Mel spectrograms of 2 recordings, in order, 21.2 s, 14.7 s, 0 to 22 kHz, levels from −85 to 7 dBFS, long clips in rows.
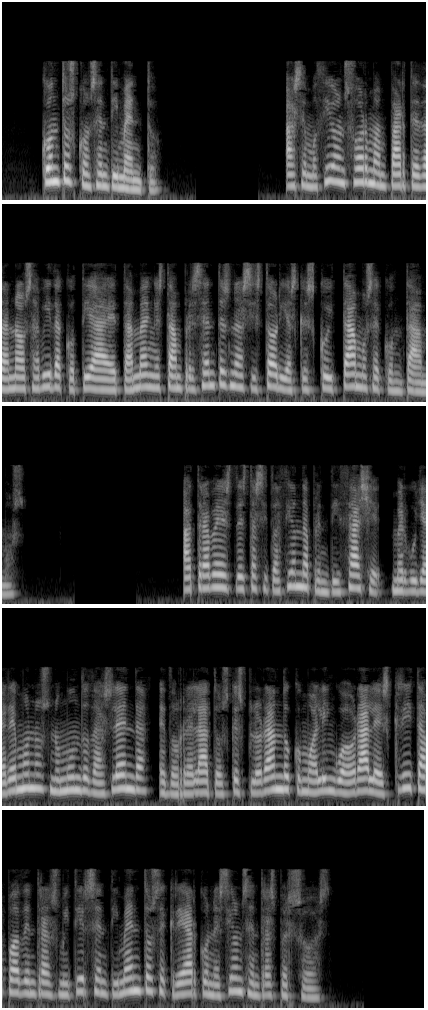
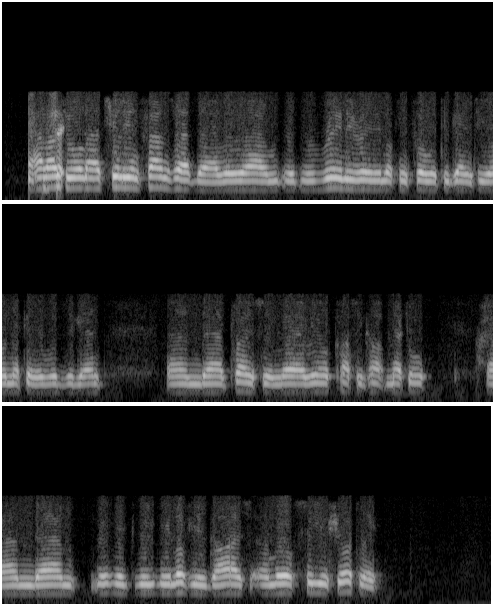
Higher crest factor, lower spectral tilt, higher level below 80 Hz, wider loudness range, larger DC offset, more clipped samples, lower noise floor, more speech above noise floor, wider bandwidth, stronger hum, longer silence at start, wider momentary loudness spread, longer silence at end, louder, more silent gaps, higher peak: about the same, 22 dB vs 18 dB; about the same, -6 dB/octave vs -5.5 dB/octave; first, -60 dBFS vs -72 dBFS; about the same, 5 LU vs 5 LU; neither; neither; first, under -90 dBFS vs -68 dBFS; first, over 69 dB vs 45 dB; first, 7.6 kHz vs 4.2 kHz; neither; first, 0.4 s vs 0.25 s; about the same, 8 LU vs 9 LU; second, 1 s vs 1.15 s; first, -21 LUFS vs -24 LUFS; first, 1.98-2.55 s, 9.23-9.82 s vs none; first, 0 dBFS vs -6 dBFS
